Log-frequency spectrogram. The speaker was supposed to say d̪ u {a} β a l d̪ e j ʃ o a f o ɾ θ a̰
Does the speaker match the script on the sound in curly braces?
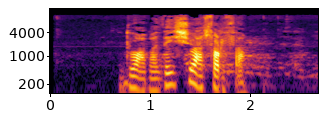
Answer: yes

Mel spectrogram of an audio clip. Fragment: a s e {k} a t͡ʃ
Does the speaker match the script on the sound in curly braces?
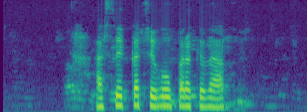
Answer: yes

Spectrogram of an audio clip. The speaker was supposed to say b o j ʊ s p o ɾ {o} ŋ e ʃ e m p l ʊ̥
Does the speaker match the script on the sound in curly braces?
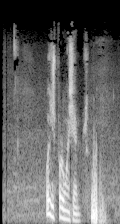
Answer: no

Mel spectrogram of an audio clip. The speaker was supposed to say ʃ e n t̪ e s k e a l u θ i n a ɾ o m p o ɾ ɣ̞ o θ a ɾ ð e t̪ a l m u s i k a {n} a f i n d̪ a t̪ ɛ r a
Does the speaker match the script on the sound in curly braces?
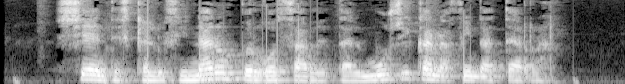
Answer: yes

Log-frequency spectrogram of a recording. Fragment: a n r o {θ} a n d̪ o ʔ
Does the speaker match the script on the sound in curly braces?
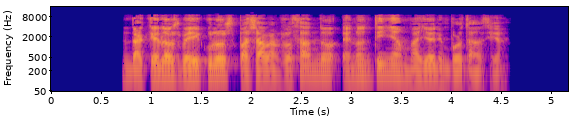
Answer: yes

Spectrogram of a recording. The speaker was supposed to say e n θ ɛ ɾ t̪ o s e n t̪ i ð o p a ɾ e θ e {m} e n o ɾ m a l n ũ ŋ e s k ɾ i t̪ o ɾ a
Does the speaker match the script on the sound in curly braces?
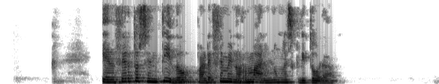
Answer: yes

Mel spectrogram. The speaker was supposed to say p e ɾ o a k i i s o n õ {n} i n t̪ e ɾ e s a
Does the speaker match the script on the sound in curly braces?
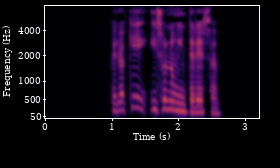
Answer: no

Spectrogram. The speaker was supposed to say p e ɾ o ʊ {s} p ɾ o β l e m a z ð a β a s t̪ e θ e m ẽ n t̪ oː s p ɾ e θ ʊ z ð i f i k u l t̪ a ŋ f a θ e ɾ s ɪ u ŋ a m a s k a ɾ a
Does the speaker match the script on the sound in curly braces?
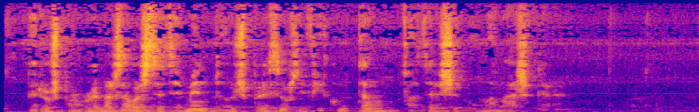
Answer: yes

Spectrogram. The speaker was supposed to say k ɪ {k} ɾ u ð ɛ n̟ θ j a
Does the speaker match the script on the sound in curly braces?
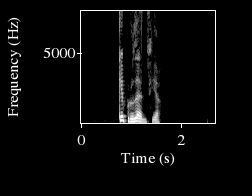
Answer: no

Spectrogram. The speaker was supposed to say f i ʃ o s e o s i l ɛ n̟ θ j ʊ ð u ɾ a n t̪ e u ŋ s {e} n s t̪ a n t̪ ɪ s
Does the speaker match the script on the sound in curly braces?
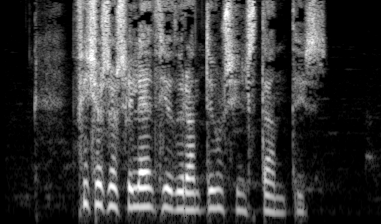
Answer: no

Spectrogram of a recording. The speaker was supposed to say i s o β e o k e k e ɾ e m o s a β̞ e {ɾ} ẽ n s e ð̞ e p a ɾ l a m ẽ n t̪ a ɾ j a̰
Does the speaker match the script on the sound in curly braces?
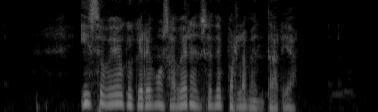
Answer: yes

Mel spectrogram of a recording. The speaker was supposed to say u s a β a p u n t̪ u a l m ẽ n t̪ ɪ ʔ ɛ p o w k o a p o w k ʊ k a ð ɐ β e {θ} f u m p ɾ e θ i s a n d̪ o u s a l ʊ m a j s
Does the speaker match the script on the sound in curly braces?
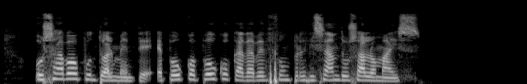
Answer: yes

